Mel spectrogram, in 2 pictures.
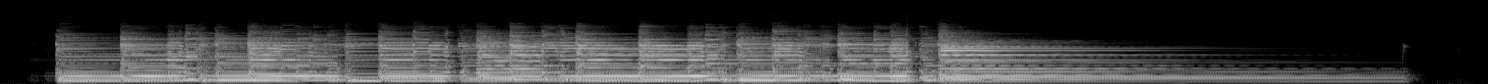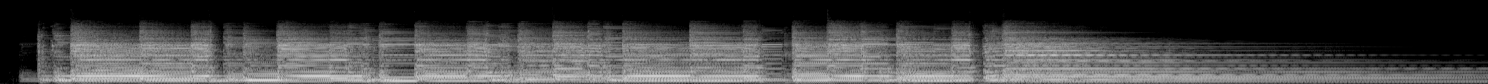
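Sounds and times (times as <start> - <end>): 
electric guitar strummed on bridge single coil pickup: 0.4 - 14.1, 15.1 - 29.7.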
